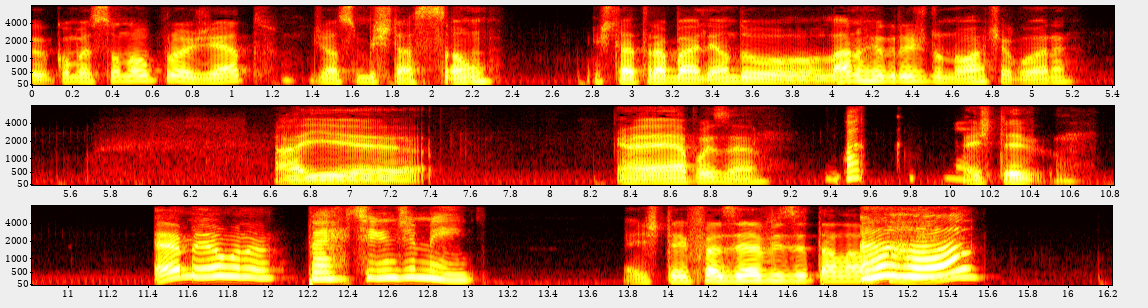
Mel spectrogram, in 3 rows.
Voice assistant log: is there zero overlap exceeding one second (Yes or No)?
Yes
